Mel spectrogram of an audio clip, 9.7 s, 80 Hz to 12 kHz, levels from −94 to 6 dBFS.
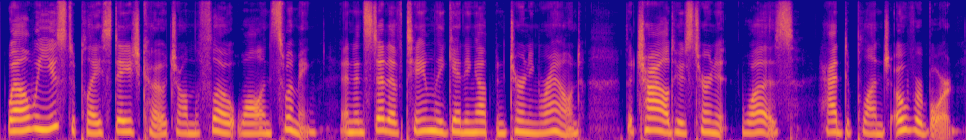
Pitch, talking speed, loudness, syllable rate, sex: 220 Hz, 200 wpm, -18 LUFS, 5.3 syllables/s, female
